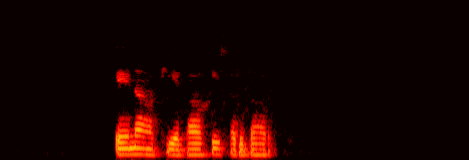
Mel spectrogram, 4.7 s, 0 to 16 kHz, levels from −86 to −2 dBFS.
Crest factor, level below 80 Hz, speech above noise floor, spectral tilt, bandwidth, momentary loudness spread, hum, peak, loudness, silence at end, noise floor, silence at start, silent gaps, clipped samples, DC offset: 20 dB; -80 dBFS; 52 dB; -8 dB/octave; 6.6 kHz; 7 LU; none; -22 dBFS; -39 LUFS; 1.95 s; -89 dBFS; 1.15 s; none; under 0.1%; under 0.1%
